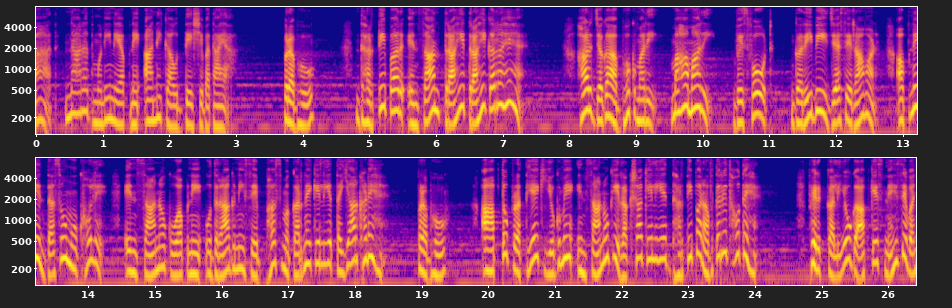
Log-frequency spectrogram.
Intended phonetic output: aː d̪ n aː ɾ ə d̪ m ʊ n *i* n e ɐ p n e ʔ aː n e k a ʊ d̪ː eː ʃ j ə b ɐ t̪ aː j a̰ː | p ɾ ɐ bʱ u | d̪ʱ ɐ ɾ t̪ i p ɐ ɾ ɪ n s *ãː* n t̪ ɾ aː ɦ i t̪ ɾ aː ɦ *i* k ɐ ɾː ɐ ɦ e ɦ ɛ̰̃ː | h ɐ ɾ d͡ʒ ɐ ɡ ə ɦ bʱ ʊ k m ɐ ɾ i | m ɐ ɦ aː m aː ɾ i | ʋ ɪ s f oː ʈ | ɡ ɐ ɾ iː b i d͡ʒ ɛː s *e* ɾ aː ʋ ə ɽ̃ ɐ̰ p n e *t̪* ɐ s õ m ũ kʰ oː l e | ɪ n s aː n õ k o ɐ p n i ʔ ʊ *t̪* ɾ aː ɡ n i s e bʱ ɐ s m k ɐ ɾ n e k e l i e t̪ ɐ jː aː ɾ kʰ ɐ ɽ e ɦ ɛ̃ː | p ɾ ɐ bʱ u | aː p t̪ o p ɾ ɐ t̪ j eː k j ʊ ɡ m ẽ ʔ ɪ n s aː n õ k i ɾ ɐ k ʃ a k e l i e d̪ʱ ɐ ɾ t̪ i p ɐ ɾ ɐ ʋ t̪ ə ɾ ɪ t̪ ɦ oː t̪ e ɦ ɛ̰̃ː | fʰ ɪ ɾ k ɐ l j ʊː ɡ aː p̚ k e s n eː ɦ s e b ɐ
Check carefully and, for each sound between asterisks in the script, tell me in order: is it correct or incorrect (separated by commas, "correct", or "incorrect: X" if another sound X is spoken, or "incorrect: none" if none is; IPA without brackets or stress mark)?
correct, incorrect: aː, correct, correct, incorrect: d̪, incorrect: d̪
